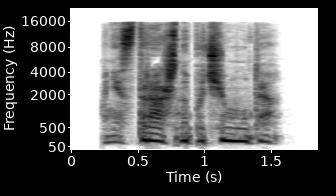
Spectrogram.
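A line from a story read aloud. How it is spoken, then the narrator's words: Uneasy shivering whisper. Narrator (Russian): прошептала я в ответ, ёжась от непонятного чувства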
